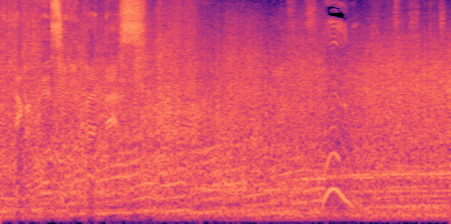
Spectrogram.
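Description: A Toyota Verossa drifts on a circuit, its engine droning loudly under tire squeal that rises in a sharp arc near the end, close by, with voices talking over the noise.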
